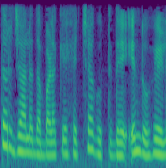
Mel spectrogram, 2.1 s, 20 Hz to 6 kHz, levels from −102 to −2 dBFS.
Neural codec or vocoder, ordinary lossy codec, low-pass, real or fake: none; none; 5.4 kHz; real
